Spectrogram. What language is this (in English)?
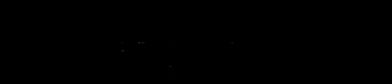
Czech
